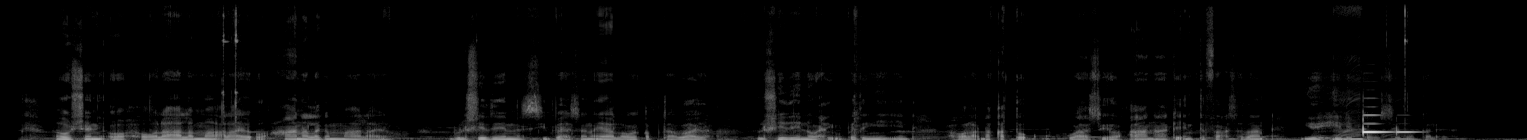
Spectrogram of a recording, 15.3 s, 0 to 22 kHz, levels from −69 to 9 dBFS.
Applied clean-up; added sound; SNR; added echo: none; none; none; none.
